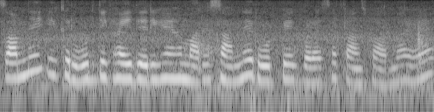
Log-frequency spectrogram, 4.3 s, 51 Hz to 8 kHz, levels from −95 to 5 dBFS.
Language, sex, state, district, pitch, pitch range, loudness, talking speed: Hindi, female, Chhattisgarh, Raipur, 225 Hz, 205-235 Hz, -16 LUFS, 220 wpm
